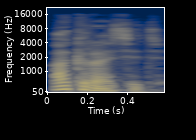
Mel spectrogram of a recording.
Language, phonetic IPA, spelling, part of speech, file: Russian, [ɐˈkrasʲɪtʲ], окрасить, verb, Ru-окрасить.ogg
- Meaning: 1. to tincture, to paint, to dye 2. to tinge (with)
